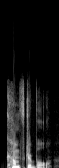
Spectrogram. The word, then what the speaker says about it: comfortable: Or comfortable. Nobody says comfortable. We say comfortable or comfortable. And interesting becomes interesting.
